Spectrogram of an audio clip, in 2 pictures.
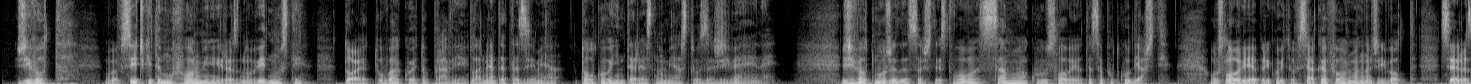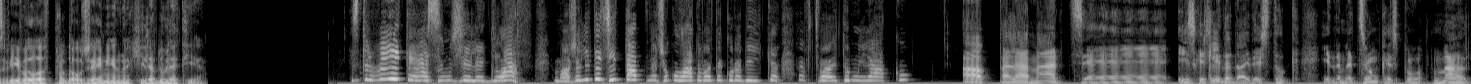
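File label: Bulgarian, male, narration; voice demos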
